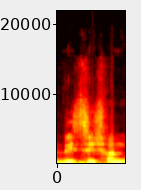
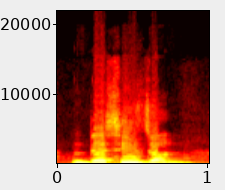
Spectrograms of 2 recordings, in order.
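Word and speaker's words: decision: আসলে ডিসিশন বলবো না। এটা হচ্ছে ডেসিজন।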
